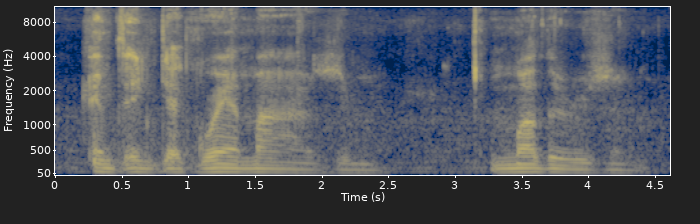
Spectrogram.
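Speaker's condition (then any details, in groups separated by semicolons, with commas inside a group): Slurred speech; still slurs words occasionally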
